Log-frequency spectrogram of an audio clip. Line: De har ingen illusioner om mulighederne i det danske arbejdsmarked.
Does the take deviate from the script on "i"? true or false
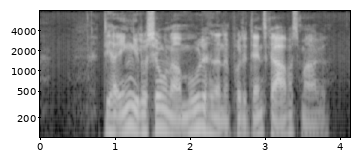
true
